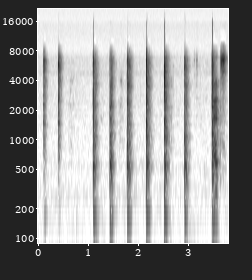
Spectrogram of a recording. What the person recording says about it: I'm going to tap this. That's bouncing. It's steel.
